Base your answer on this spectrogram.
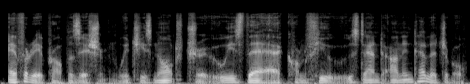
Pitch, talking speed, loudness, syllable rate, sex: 85 Hz, 140 wpm, -18 LUFS, 5.3 syllables/s, male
